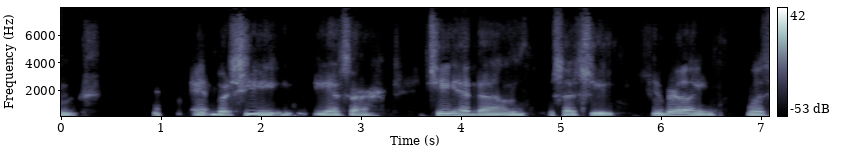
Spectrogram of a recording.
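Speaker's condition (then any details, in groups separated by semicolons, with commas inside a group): Multiple sclerosis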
